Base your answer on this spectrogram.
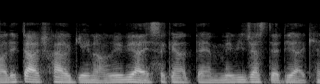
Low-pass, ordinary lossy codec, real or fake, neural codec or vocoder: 7.2 kHz; AAC, 32 kbps; fake; codec, 16 kHz, 1.1 kbps, Voila-Tokenizer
